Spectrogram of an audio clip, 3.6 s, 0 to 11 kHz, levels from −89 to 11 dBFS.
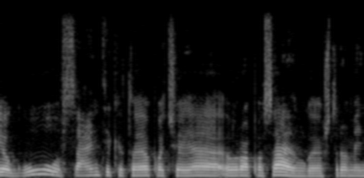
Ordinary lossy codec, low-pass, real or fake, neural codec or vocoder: Opus, 64 kbps; 9.9 kHz; real; none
